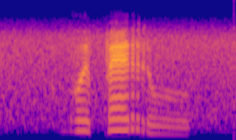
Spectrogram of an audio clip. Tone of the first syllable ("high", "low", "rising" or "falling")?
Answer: falling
